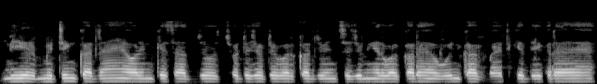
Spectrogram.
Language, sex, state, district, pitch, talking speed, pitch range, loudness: Maithili, male, Bihar, Begusarai, 140 Hz, 230 wpm, 135-140 Hz, -16 LUFS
